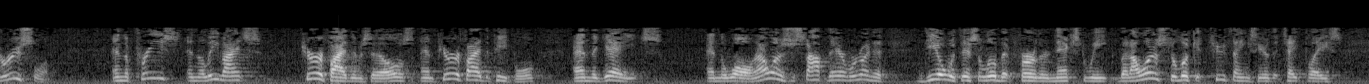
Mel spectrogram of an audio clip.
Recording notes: Ketha Heights Baptist Church ~ Live Broadcast.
